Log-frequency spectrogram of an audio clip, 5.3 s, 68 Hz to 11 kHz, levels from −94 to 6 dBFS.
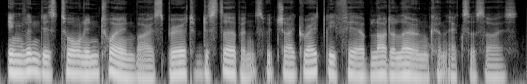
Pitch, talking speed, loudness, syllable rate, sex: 115 Hz, 205 wpm, -18 LUFS, 5.7 syllables/s, male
